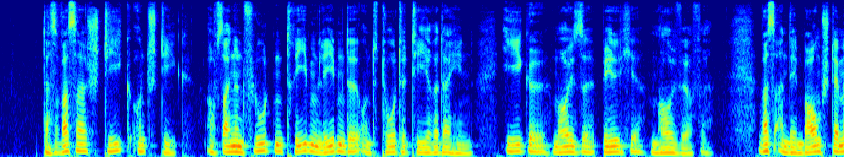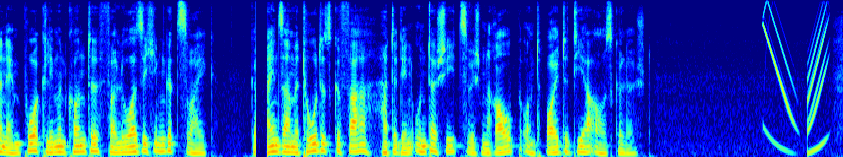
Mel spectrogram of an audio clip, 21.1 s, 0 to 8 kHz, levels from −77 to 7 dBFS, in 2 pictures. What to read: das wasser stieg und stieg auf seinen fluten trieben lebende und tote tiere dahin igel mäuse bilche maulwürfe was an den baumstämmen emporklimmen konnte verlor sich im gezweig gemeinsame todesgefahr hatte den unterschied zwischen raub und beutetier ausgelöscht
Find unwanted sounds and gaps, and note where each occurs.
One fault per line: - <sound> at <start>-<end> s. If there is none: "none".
- dropout at 13.7-13.9 s
- chirp at 20.1-20.9 s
